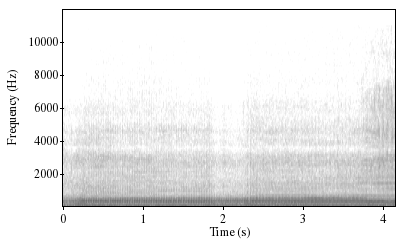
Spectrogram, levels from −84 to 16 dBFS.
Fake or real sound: real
